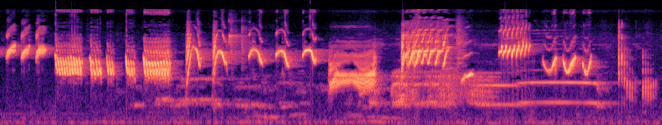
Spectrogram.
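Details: Asian pied starling singing loudly, a recording to encourage other starlings to sing: buzzy bursts, looping wavy whistled phrases repeated several times, harsh rasping notes and sharp squeaks.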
